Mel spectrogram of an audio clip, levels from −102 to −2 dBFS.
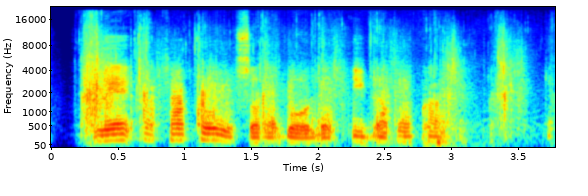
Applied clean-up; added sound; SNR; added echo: neural mask model RNNoise.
